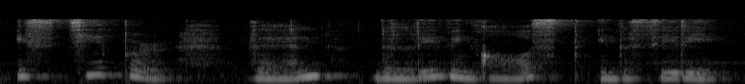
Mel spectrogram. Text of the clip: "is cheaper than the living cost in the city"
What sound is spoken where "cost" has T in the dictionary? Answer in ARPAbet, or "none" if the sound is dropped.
T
